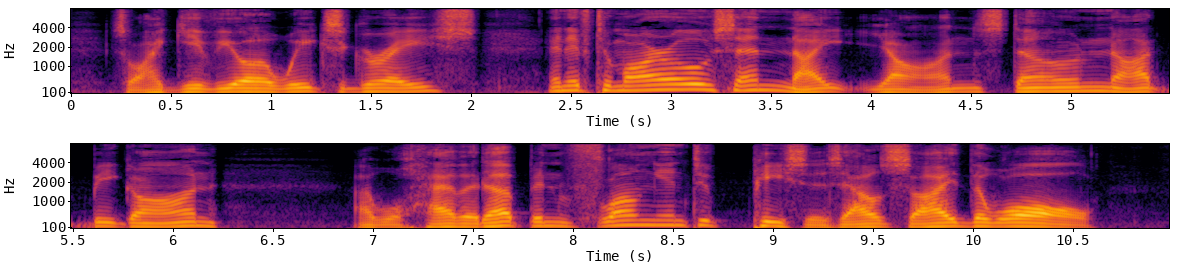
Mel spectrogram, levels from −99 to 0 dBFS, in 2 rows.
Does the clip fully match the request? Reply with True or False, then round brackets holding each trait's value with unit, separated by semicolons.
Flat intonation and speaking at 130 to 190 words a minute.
False (4.5 semitones; 155 wpm)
